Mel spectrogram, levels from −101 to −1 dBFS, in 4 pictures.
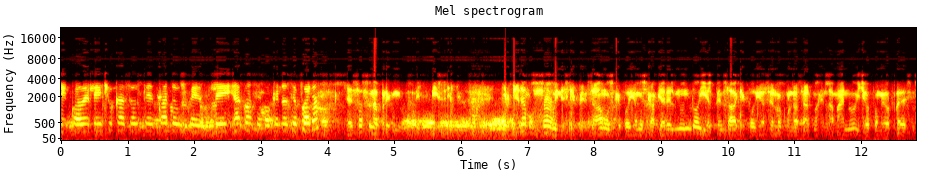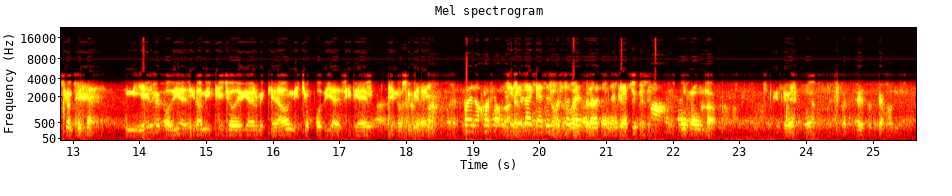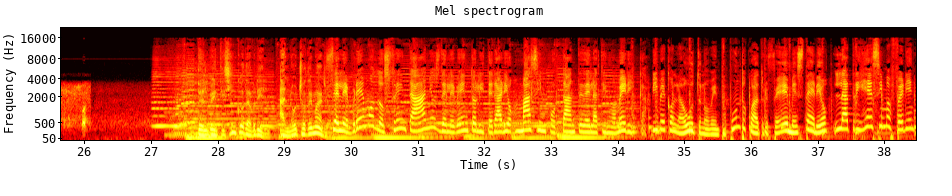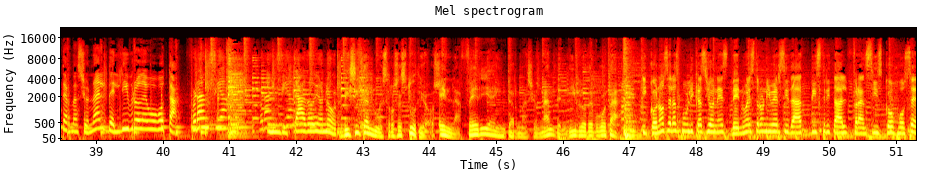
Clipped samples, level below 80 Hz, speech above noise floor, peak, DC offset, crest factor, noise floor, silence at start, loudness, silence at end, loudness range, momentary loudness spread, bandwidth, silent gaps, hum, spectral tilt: under 0.1%; -40 dBFS; 34 dB; 0 dBFS; under 0.1%; 20 dB; -54 dBFS; 0 s; -18 LUFS; 0 s; 8 LU; 11 LU; 16 kHz; none; none; -4 dB/octave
